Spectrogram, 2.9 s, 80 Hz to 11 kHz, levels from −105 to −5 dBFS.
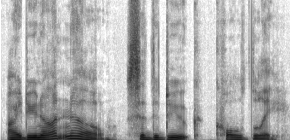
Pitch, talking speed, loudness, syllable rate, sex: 145 Hz, 165 wpm, -16 LUFS, 3.5 syllables/s, female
